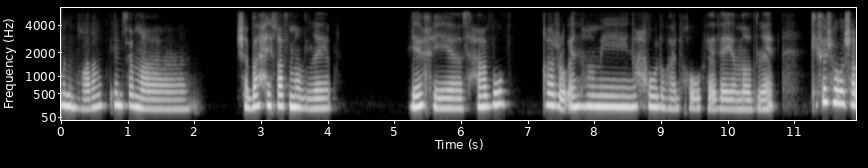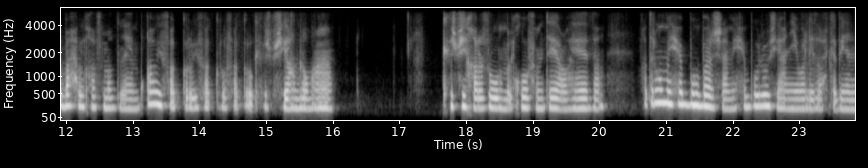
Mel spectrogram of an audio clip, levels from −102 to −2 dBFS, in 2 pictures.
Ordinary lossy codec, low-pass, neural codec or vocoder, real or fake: none; 5.4 kHz; none; real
